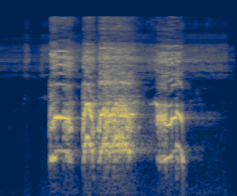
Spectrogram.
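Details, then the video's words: Decoy rooster used to provoke wild junglefowl, giving one loud, hoarse, rasping crow in three broken segments, with the final segment trailing off, over a quiet background. "suara kokok ayam pikat sangat josz"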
